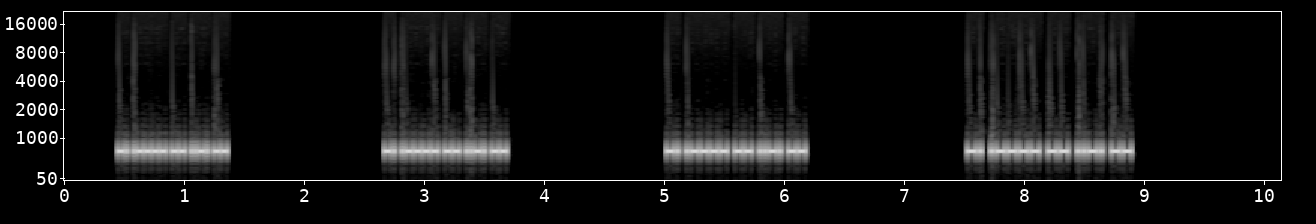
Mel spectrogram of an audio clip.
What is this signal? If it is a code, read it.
Morse code, heard as a keyed tone, about 61 wpm, 700 Hz. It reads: N1MFM N1MFM N1MFM N1MFM
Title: Speed Racing - USA 1x3 Call Signs 50wpm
